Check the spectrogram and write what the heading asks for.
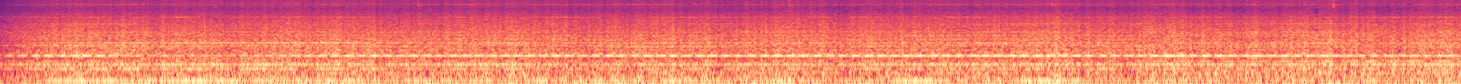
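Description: Heavy machinery in an engine room full of pipes, ducts, motors and machines running at full power drones loudly and without pause, a deep steady hum with a layer of mechanical rumble and hiss. No one speaks.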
